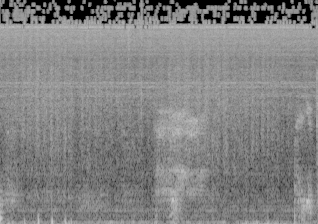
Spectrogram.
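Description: Steady hiss, with a faint, soft sound about halfway through.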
